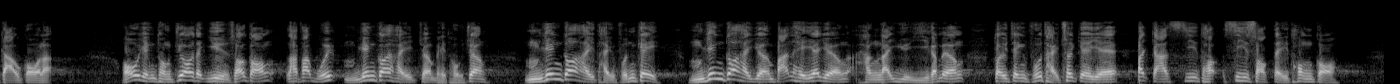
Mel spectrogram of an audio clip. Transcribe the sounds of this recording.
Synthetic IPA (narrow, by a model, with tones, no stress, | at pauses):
ka̰ː˧wkɔː˧la̰ː˧ | ho˨˧wjɪ˨˩ŋt̪ʰʊ˨˩ŋt͡ʃy˨˥ɔː˨˥t̪ɪ˨k̚jiː˨˧jyː˨˩nsɔː˨˥kɔː˨˥ŋlaː˨pfaː˧t̚wuː˨˥jm̩˨˩jɪ˥ŋkɔː˥jɦɐ˨jt͡ʃœː˨˧ŋpʰe˨˩jt̪ʰo˨˩wt͡ʃœː˥ŋ | m̩˨˩jɪ˥ŋkɔː˥jɦɐ˨jt̪ʰɐ˨˩jfuː˨˥nke˥j | m̩˨˩jɪ˥ŋkɔː˥jɦɐ˨jœː˨ŋpaː˨˥nɦe˧jjɐ˥t̚jœː˨ŋhɐ˨˩ŋlɐ˨˧jɥyː˨˩jiː˨˩kɐ˨˥mjœː˨˥ŋt̪ɵ˧ɥt͡sɪ˧ŋfu˨˥t̪ʰɐ˨˩jt͡ʃʰɵ˥t̚kɛː˧jɛː˨˧pɐ˥t̚kaː˧sʰsiː˥sɔː˧k̚t̪e˨jt̪ʰʊ˥ŋkɔː˧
